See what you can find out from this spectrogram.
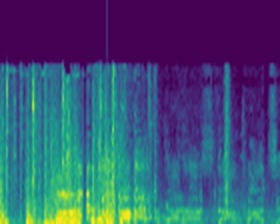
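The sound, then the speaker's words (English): Gunfire in a video game firefight: dense rapid bursts and shots crackle loudly at the start, then fade as a voice talks over quieter background. “I got fire on me. I'm seeing shit. Shot at.”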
